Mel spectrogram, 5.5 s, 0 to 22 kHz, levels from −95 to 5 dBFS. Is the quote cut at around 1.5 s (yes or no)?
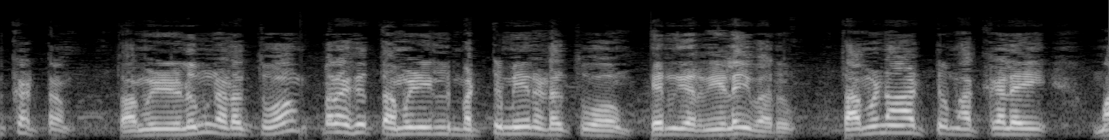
no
